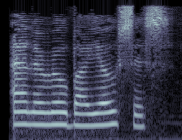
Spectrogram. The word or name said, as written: anaerobiotically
